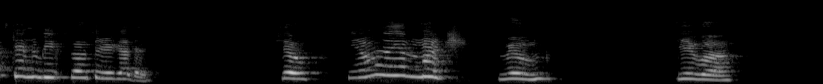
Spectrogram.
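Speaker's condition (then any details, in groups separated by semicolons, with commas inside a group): Spastic cerebral palsy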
